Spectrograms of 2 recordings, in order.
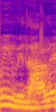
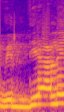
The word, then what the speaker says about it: विद्यालय: ठीक है विविधा विविधा अरे विधालय नहीं होता यह विद्यालय होता है क्योंकि वर्णिका उनको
